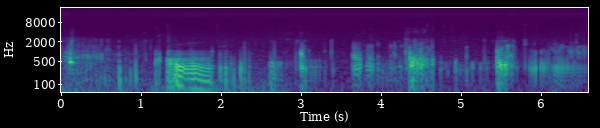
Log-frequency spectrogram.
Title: Yellow Labrador Dog Gut Sound Effects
